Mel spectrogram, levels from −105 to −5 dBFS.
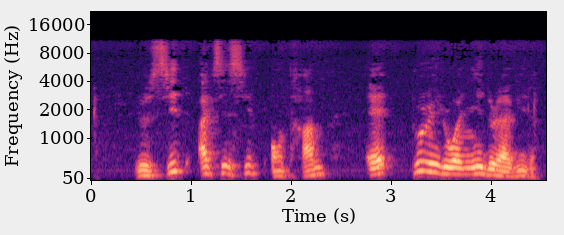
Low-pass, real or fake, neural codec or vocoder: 10.8 kHz; real; none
